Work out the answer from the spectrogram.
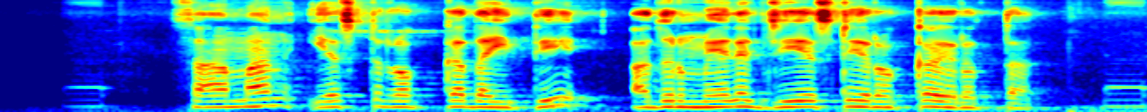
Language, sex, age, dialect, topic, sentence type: Kannada, male, 18-24, Central, banking, statement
